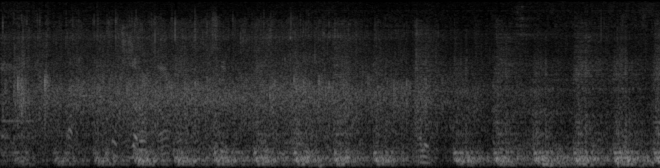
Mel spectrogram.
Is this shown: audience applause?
yes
